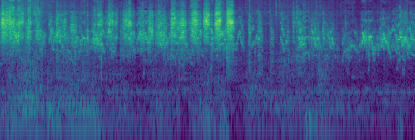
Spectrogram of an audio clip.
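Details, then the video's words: A colony of Australian budgies chatters nonstop in an aviary, producing rapid, overlapping high chirps and warbles with scattered harsher squawky notes. The chorus eases slightly toward the end. "Beautiful Australian Budgie birds Chirping Sounds"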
